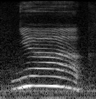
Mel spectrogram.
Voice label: "nyääk", Dinka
